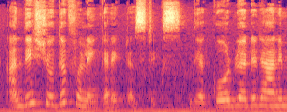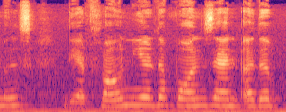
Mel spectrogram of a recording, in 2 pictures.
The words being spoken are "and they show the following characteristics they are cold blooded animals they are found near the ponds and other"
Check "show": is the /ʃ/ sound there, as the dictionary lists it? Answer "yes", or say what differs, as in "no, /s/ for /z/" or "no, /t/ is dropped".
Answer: yes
